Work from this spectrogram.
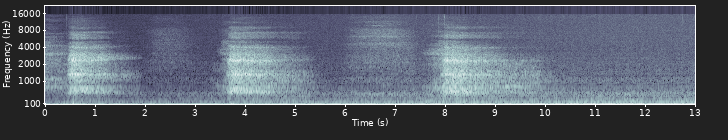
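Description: Slow, deep breaths during a guided meditation, three long airy inhalations or exhalations spaced a few seconds apart over a steady low hum, with no talking.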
